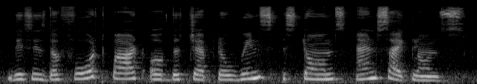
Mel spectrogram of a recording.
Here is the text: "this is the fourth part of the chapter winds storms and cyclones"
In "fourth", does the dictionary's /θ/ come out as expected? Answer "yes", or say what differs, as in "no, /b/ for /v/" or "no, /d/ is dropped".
no, /t/ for /θ/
